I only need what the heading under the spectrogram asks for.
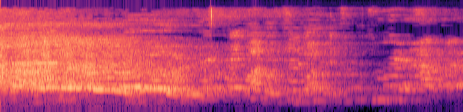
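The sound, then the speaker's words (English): A crowd of voices calls out together, loud at first and then fading into scattered murmurs and a few lingering shouts, like an audience responding. “No, the same people are shouting.”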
